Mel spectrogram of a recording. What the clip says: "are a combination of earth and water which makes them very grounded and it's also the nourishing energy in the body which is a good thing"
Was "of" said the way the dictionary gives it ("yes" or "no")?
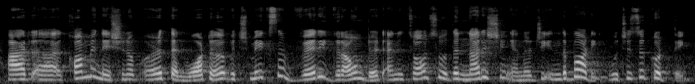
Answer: yes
